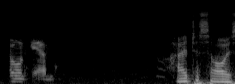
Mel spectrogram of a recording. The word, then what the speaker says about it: Stoneham: The emphasis on the ham is Stoneham. I just always said it's Stoneham.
